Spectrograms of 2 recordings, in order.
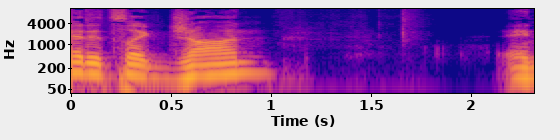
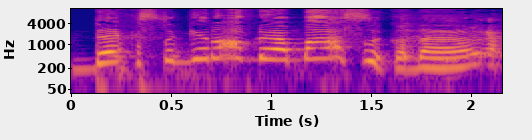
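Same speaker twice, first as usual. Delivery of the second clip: high scolding voice. Pretend. Character scolding Dexter.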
